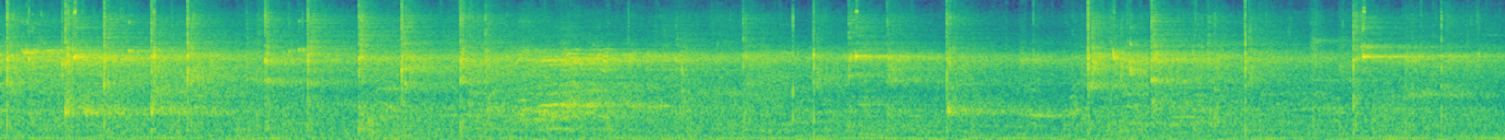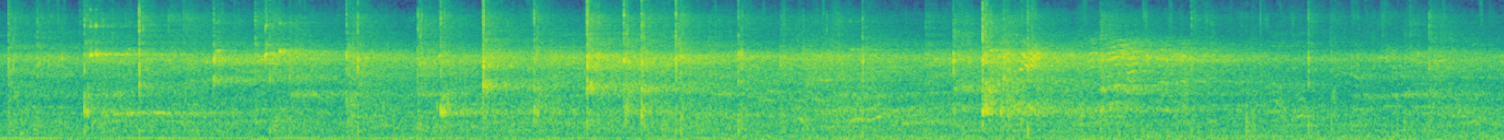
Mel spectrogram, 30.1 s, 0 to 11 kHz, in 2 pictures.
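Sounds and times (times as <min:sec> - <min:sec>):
paddles hitting plastic ball: 0:00.0 - 0:05.0.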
